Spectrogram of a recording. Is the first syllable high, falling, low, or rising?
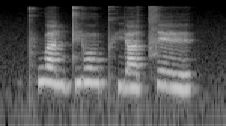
falling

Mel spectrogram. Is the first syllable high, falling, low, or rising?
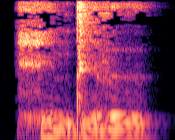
low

